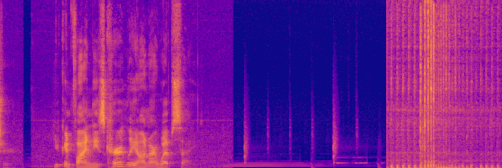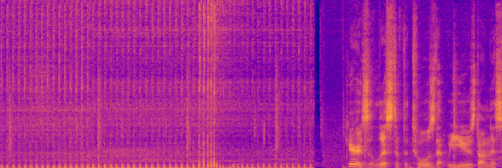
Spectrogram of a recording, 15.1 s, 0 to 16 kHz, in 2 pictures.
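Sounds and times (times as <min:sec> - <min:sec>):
motorcycle engine idling: 0:05.8 - 0:12.3.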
